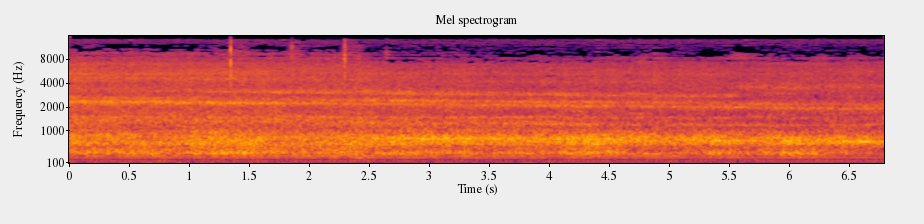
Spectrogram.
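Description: BTS Skytrain electric train running along the elevated line, heard from inside the car: a steady running noise with a constant whine over it.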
